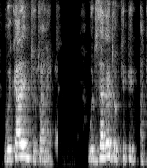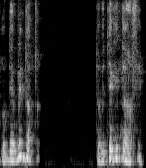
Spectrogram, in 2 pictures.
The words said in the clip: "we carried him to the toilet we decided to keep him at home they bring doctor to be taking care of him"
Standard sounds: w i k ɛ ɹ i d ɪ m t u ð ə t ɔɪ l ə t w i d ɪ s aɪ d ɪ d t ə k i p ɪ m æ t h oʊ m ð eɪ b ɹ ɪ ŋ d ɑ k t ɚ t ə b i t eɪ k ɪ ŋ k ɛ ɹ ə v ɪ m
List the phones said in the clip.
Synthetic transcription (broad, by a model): w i k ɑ ɹ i ɪ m t u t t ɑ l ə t w i d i s aɪ d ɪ d t ə k i p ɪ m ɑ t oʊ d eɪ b ɹ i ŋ d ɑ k t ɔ t ə b i t eɪ k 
